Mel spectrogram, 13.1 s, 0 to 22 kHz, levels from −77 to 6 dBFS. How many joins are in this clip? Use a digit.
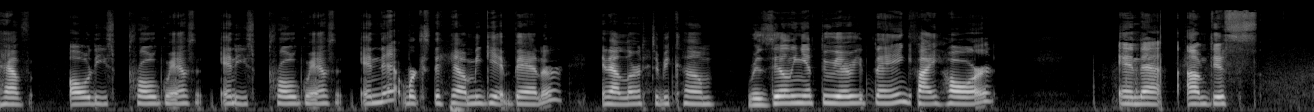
5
